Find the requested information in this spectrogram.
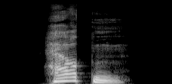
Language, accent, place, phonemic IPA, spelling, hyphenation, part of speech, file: German, Germany, Berlin, /ˈhɛrtən/, härten, här‧ten, verb, De-härten.ogg
- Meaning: 1. to harden, make hard 2. to solidify, harden, become hard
